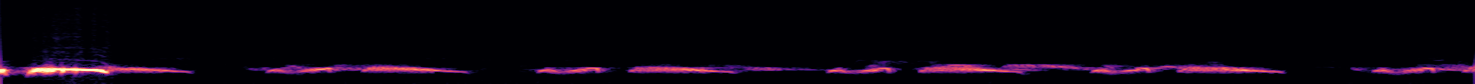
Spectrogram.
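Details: Caged decoy spotted dove of the 'giọng thổ' voice style giving urging 'thúc gù' coos and calling song with two-note endings ('hai hậu'): a loud low opening coo, then a run of soft, throaty cooing phrases with short pauses, in a quiet setting.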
